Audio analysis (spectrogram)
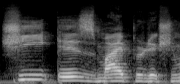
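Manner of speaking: ordinary talk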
